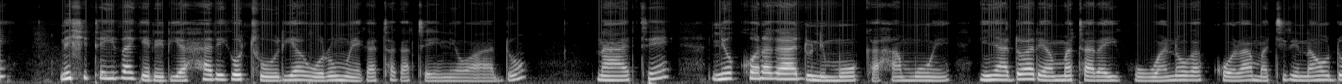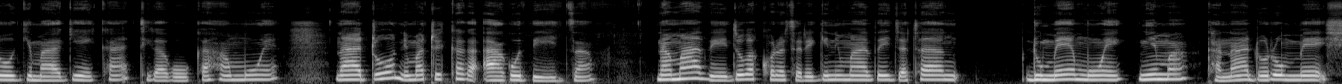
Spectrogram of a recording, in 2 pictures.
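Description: From 0 to 13.36 s, before "ũngĩ mangĩka tiga gũka", a block size mismatch (padded) zero-fills each block end, producing a 43.1 Hz buzz consistent with 1024-sample reads.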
